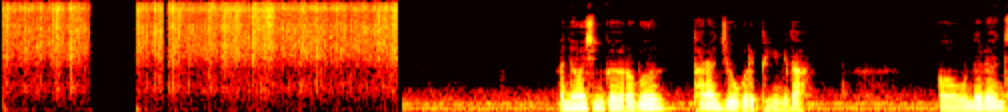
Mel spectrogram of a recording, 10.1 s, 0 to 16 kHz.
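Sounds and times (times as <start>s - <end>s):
hissing crackling static: 0.0s - 4.0s.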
